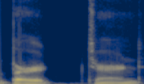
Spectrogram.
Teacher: In non-rhotic British English, since the is silent, you just get a long, steady vowel sound · The absence of the R makes the vowel sound longer and purer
